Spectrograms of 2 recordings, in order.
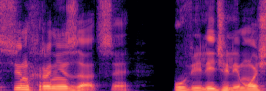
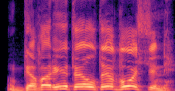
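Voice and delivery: urgent higher radio call; pilot over the radio; 7 semitones higher, 4 dB louder than usual. Acted. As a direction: cut in on the radio loudly. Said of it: "включился пилот второй машины".

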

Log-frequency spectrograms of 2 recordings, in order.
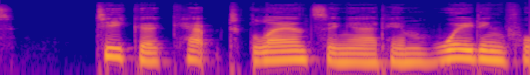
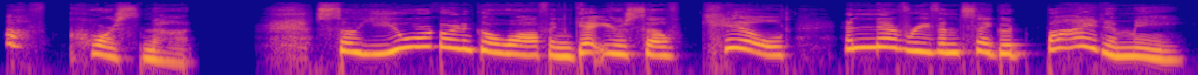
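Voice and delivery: high, louder bitter reproach; bitter accusation; 10 semitones higher, 3 dB louder than usual. A narrator's reading. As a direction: throw the charge at him. Tika voiced, accusing.

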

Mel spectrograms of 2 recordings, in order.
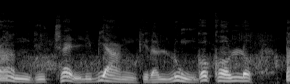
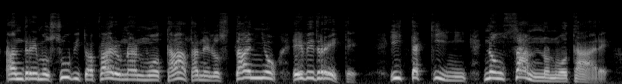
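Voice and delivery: shrill mother; 6 semitones higher than usual. Acted. Mother duck silencing the mocking chicks, high sharp cry. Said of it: "strillò la madre tagliando corto".

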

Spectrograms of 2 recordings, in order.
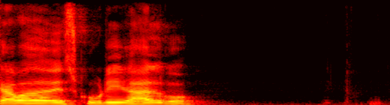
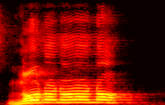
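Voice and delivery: high, loud repeated no; resisting; 10 semitones higher, 9 dB louder than usual. Acted. Jesús holding back the shoving crowd, loud and high. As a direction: plant your feet and push back with your voice. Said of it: "todo lo que tuvo que resistir, dice".

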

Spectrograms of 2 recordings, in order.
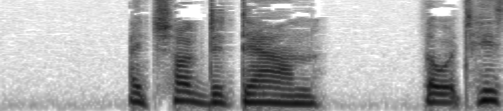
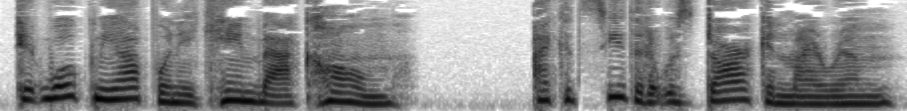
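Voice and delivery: ordinary delivery, nothing marked

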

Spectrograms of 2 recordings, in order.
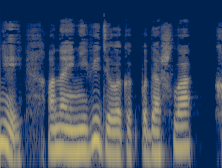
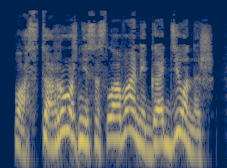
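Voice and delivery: higher, loud threatening retort; angry warning; 6 semitones higher, 8 dB louder than usual. A narrator's reading. Boy insulted by his rival, angry warning. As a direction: warn him sharply and loudly.

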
